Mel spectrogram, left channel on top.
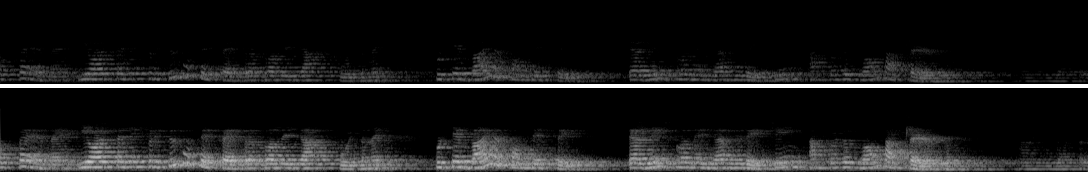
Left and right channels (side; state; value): left; quieter; 20.3 dB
